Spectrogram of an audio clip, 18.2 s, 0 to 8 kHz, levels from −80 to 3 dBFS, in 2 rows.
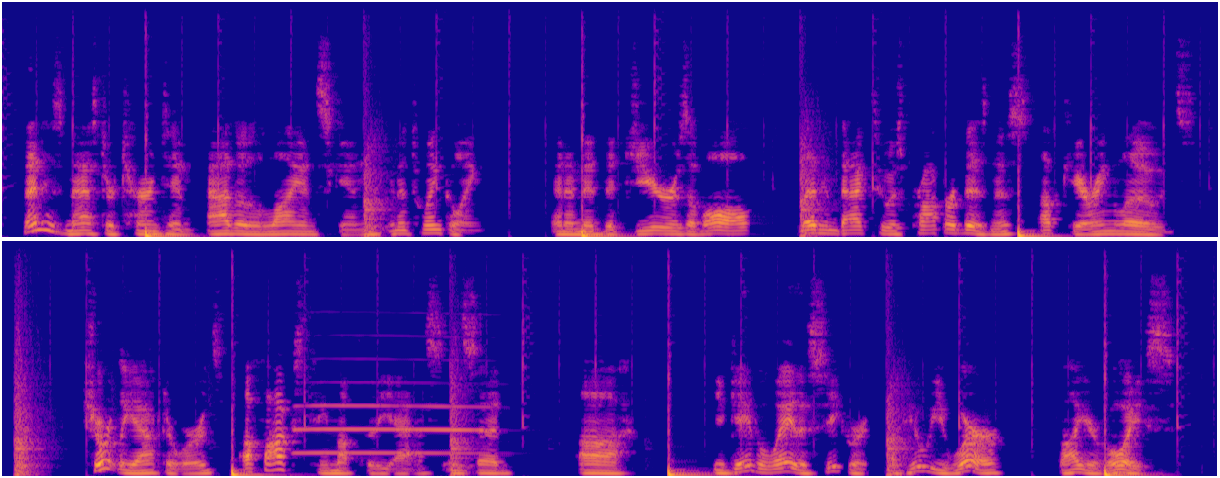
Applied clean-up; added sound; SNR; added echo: classical method spectral subtraction.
